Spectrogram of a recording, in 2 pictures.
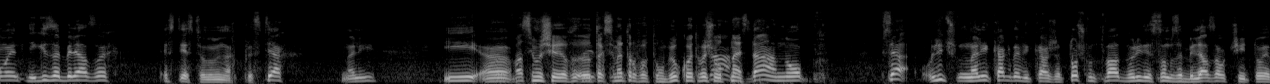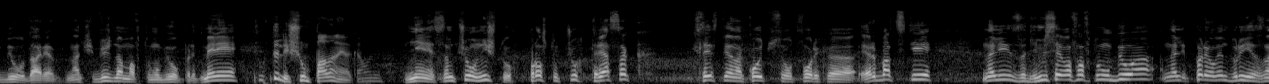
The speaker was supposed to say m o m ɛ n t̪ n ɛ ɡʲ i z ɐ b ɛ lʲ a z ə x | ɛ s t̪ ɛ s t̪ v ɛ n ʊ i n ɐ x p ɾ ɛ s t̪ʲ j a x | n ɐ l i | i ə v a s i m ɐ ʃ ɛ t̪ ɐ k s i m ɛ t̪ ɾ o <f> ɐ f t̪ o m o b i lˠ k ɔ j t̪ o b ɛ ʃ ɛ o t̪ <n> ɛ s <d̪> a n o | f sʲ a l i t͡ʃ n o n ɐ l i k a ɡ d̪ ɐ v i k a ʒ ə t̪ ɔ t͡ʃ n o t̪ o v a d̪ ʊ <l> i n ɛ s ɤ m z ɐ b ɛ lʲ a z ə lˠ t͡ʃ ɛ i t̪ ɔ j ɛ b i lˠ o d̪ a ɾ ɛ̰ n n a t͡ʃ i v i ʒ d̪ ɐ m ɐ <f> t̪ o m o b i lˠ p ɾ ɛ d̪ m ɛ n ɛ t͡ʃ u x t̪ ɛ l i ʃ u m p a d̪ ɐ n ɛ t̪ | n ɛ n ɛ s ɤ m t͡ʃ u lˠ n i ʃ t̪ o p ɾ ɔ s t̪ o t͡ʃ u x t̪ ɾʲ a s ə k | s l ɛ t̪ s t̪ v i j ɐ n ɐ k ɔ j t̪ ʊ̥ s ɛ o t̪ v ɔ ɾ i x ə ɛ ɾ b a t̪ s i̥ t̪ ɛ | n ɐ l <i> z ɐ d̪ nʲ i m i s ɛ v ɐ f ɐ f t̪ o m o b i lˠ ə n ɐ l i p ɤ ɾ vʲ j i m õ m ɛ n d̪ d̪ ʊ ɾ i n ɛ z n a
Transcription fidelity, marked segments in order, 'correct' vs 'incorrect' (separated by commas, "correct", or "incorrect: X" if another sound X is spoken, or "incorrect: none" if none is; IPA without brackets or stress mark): correct, correct, correct, incorrect: ɾ, correct, correct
